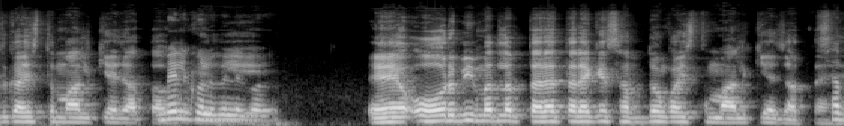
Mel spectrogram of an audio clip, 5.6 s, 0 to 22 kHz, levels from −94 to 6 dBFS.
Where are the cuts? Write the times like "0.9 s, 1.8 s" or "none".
none

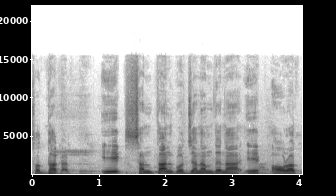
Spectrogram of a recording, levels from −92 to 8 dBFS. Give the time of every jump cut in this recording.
0.9 s

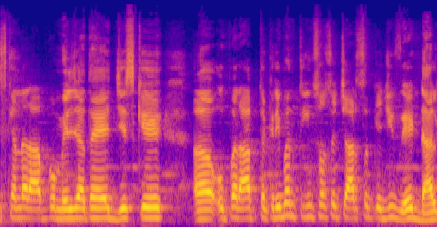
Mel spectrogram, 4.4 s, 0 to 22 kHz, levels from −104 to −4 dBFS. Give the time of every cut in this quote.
none

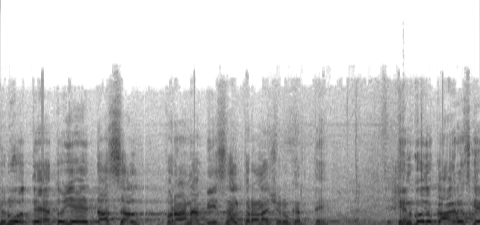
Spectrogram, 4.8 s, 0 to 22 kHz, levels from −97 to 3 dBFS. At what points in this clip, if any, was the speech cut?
none

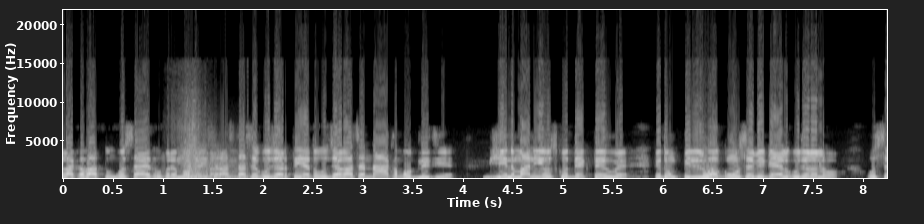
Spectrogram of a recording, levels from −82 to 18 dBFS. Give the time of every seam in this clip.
1.4 s

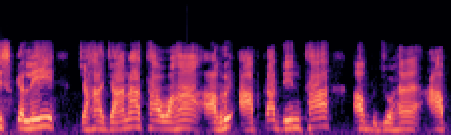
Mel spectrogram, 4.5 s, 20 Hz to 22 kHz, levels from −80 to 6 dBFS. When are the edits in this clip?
none

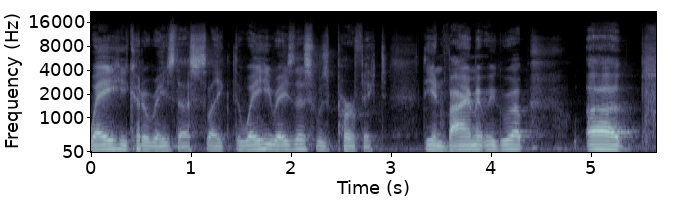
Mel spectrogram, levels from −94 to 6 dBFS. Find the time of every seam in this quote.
none

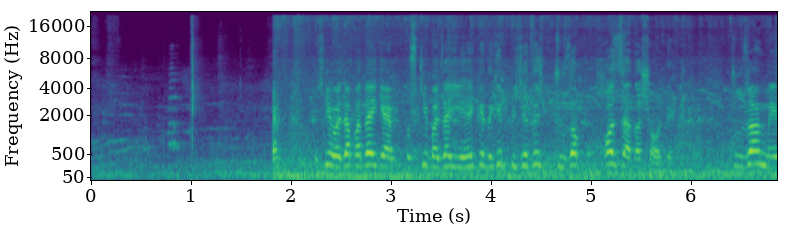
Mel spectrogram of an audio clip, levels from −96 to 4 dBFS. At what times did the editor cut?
1.8 s

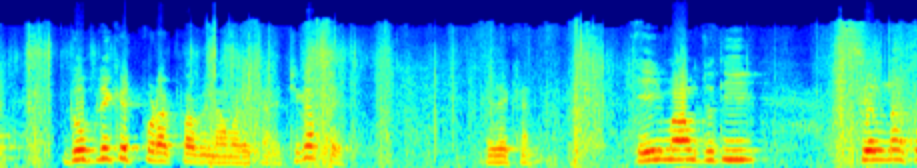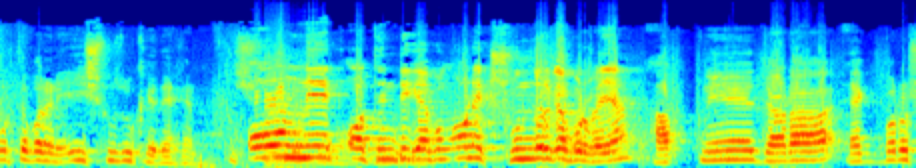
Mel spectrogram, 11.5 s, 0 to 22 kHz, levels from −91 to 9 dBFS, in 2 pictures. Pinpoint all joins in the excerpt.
none

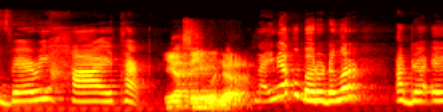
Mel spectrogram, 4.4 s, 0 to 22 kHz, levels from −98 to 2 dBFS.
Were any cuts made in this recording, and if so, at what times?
1.5 s, 2.6 s

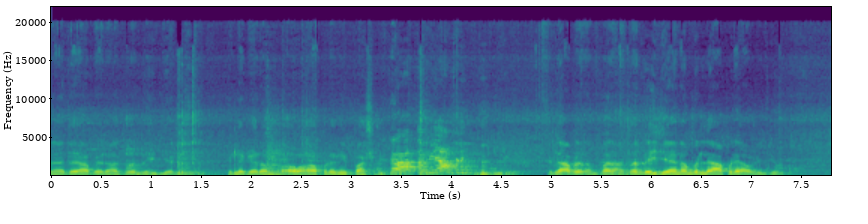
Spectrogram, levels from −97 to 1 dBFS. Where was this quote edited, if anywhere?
none

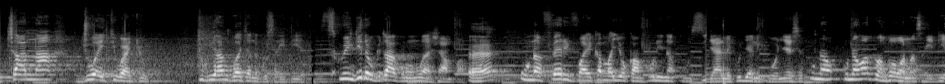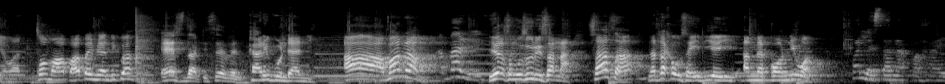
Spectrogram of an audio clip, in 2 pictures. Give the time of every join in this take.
7.0 s

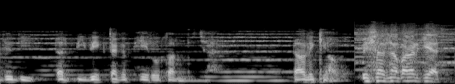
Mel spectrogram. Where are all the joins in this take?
3.5 s

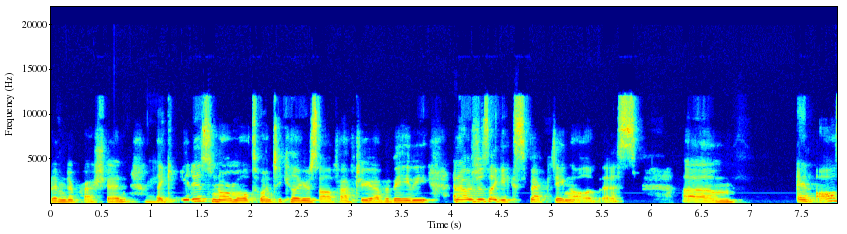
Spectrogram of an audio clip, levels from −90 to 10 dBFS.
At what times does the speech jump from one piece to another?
none

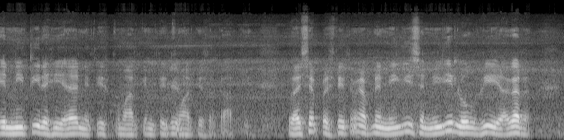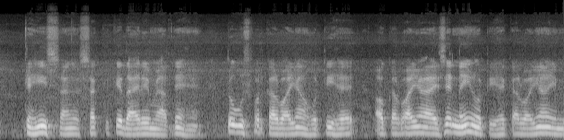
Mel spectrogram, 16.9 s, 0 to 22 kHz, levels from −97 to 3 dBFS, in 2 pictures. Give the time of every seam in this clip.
none

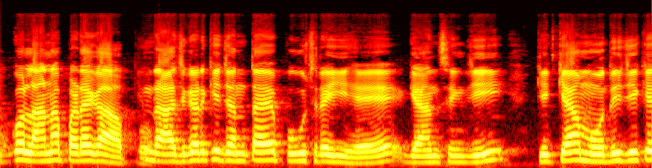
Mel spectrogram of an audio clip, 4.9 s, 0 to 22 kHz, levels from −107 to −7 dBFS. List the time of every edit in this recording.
1.1 s

